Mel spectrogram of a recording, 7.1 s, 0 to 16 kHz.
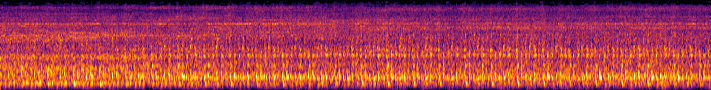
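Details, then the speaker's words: Ribble BD-2 recovery truck, running again after many years with chassis, engine, gearbox and front axle refitted: an even, steady clatter at a settled idle with very little smoke and no misfires. Normal idle. "starting to let you hear the sound of this engine how beautiful it is back a long long time many years without running you can see very little smoke come off the engine but have a listen to this"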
